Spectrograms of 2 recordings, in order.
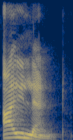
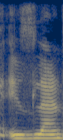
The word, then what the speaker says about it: island: है, that is called आइलैंड। इसको आइलैंड बोला जाता है। ठीक है, आइलैंड बोलते हैं, इसमें एस साइलेंट है, इजलैंड नहीं है ये।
